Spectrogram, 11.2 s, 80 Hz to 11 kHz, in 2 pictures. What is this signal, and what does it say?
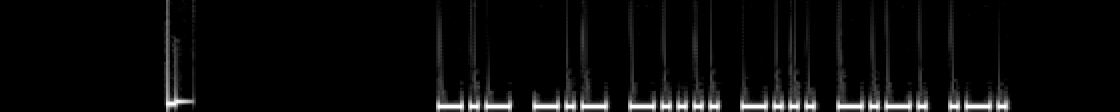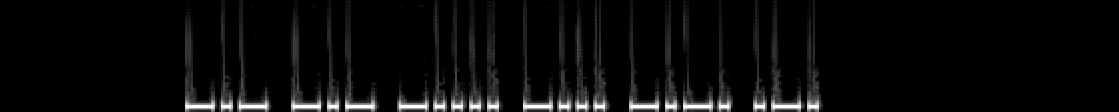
Morse code, heard as a keyed tone, about 29 wpm, 700 Hz. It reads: KK6BCR KK6BCR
